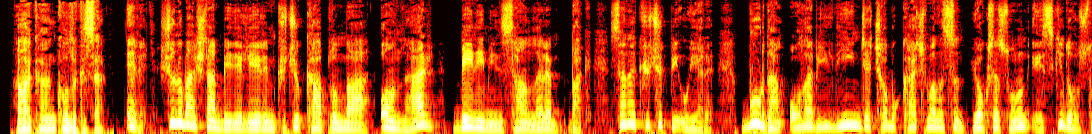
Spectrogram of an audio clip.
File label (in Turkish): animasyon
